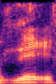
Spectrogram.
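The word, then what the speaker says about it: Woll: is his last name Wall or Wool? You know, I think they were pronouncing it more Wool than Wall. but it's since spelled you Wall. well, it's W-O-L-L.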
